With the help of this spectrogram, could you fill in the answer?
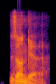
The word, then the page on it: zonda: British English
